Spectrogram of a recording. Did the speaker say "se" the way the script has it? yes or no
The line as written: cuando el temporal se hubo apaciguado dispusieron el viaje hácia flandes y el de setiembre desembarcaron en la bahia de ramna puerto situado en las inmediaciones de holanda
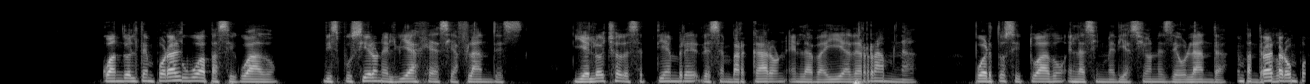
no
